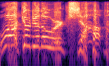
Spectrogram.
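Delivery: shrieking dragon yell, very high and loud. Voicing a clockwork dragon greeting the party: dragon yelling. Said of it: "And it yells".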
